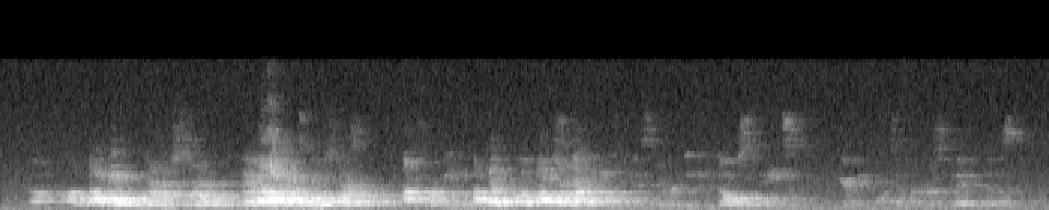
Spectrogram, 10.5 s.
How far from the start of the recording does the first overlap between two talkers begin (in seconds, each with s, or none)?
2.3 s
